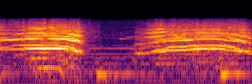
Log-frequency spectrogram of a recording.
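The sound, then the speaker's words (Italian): Two loud, brassy trumpet calls from a huge elephant with rear wheels like those of modern plowing tractors, each lasting under a second and sliding downward in pitch, separated by a brief pause with a low rumble underneath. No one speaks. “Infatti un pachidermico elefante con tanto di ruote posteriori, del tutto simili a quelle dei moderni trattori d'aratura, fissandoli minaccioso si mise in moto.”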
